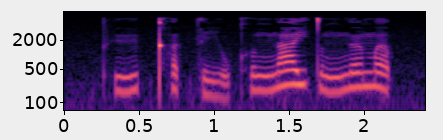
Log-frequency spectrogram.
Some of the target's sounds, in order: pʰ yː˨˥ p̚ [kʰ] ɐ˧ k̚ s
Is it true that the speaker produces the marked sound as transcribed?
yes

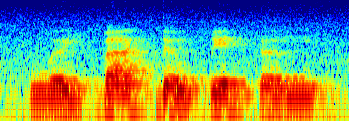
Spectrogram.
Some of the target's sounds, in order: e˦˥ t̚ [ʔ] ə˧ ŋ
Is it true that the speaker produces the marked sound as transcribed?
yes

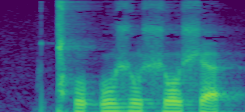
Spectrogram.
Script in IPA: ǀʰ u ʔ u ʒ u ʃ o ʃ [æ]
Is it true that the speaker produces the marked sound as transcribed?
yes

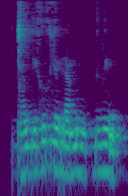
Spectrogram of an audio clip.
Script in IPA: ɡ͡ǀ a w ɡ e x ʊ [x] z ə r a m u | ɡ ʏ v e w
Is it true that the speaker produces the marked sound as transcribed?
yes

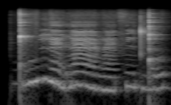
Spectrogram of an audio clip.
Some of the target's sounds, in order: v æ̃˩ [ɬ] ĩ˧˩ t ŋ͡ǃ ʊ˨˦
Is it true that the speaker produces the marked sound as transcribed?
no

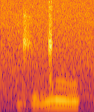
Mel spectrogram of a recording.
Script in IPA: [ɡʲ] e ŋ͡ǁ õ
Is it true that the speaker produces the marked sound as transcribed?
no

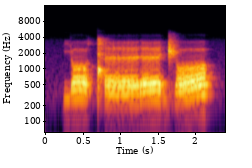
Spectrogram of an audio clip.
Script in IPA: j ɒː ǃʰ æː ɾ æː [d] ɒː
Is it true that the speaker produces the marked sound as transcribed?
no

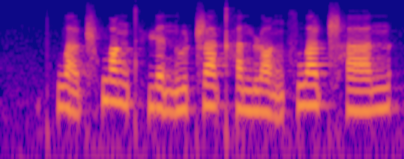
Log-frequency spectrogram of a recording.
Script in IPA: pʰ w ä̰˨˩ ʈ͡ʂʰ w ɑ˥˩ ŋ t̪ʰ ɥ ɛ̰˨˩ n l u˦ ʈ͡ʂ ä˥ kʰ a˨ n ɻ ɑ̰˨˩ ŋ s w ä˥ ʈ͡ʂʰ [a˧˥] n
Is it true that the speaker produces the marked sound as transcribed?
yes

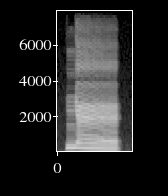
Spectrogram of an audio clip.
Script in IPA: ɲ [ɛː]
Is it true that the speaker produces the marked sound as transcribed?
yes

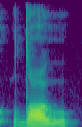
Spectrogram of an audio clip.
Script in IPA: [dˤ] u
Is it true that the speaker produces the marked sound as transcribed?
yes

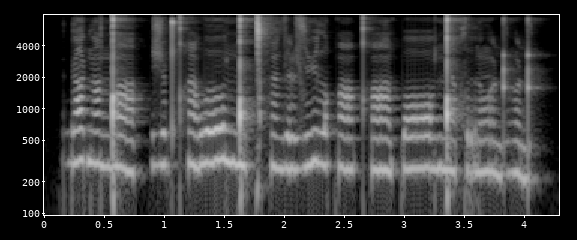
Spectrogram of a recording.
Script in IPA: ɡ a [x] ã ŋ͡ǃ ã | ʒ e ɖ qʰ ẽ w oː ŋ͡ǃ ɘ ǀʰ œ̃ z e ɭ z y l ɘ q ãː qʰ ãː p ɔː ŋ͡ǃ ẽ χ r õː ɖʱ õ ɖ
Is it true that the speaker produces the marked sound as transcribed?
no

